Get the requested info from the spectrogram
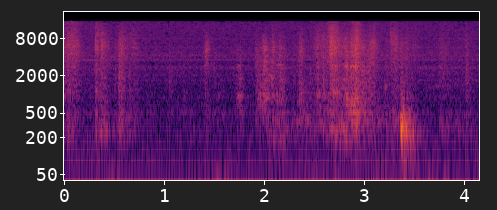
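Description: White foam incubator lid being lowered and fitted onto the base, with light scraping and rustling as it is handled, then one sharp knock a little past three seconds in as it seats.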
